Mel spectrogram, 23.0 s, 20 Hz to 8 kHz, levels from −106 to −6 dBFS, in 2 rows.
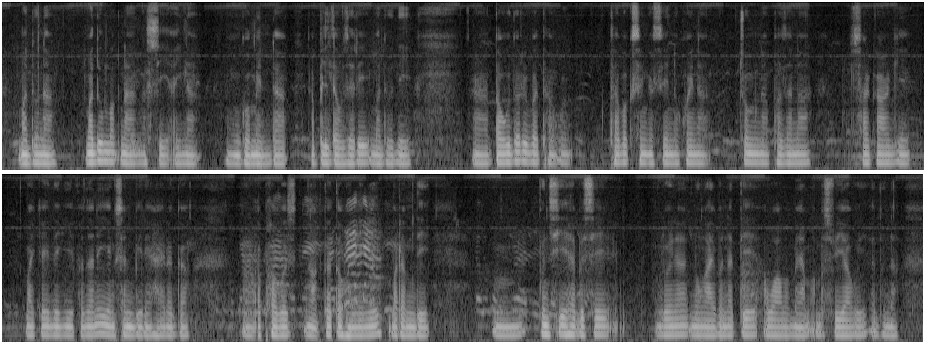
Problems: background sounds at intervals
